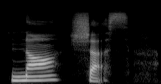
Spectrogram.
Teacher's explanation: A lot of learners want to pronounce every letter, but the e and u combine into one soft sound.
